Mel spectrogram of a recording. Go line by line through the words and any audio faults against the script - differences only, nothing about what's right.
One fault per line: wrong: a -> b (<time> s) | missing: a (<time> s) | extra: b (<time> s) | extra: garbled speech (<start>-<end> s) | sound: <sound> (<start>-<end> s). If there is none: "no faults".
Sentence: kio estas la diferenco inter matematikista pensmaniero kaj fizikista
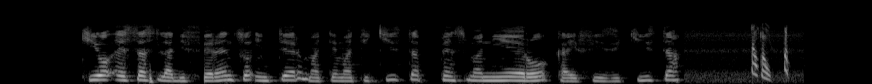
sound: dropout (2.0-2.0 s)
sound: chirp (7.5-8.0 s)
